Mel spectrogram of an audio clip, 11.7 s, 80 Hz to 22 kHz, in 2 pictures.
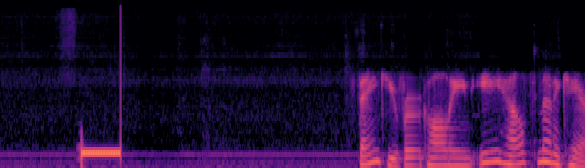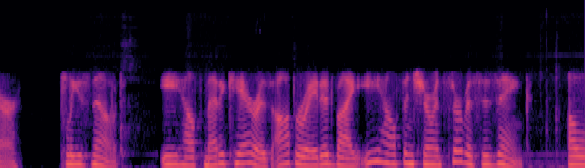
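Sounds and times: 
low hum: 0.0s - 11.7s
telephone busy tone: 0.8s - 1.2s
speech: 3.6s - 11.7s.

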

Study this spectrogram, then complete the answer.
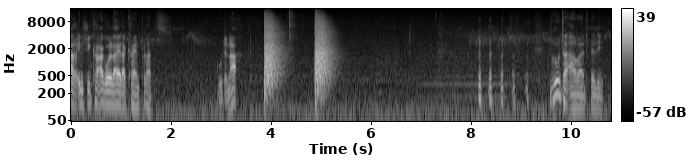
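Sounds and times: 
speech: 0.0s - 1.9s, 2.9s - 3.4s, 8.2s - 10.7s
gunshots: 3.9s - 5.4s
laughter: 7.5s - 9.6s.

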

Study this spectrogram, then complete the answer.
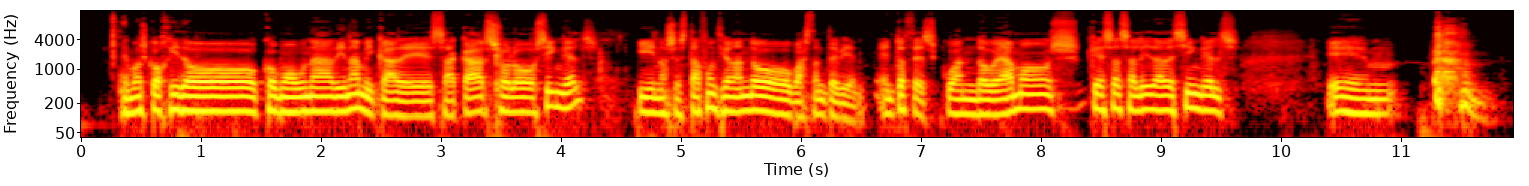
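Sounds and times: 
speech: 0.3s - 11.8s
person coughing: 11.2s - 11.9s.

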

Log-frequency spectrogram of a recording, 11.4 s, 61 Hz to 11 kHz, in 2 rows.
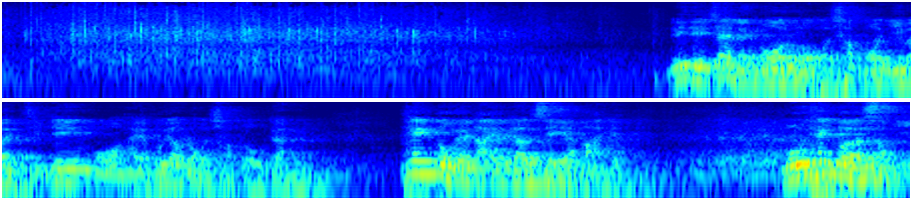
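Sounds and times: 
audience at a live show clapping: 0.0s - 3.7s
speech: 4.2s - 9.7s, 10.5s - 11.3s
laughter: 9.9s - 11.3s.

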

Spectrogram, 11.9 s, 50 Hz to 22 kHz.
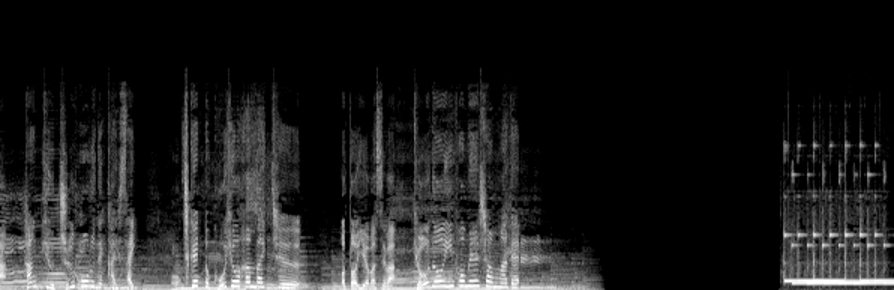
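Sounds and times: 
speech: 0.4s - 7.0s
electronic doorbell-style chime marking a quiz deadline: 10.4s - 11.9s.

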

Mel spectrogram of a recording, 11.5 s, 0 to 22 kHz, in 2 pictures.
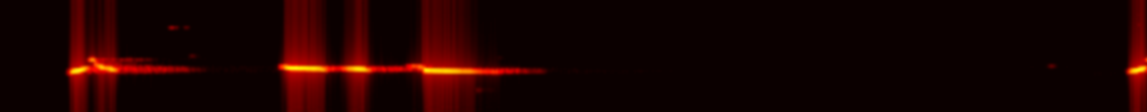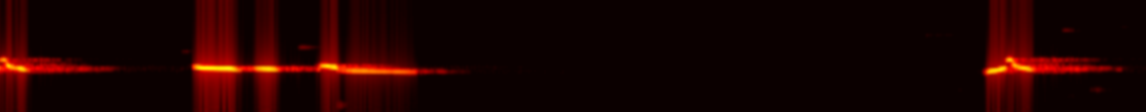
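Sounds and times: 
quail whistling call: 0.4s - 2.6s, 5.6s - 7.9s, 10.7s - 11.3s.

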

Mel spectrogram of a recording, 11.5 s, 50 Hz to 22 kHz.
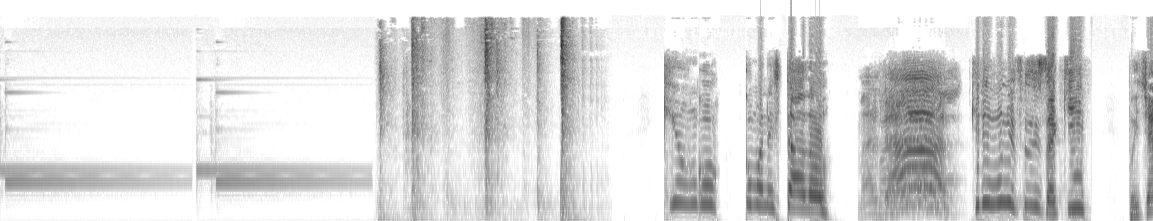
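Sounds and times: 
sustained electronic doorbell chimes: 0.0s - 3.8s
loud sharp clattering knocks and thumps: 3.8s - 6.1s
speech: 6.7s - 11.5s.

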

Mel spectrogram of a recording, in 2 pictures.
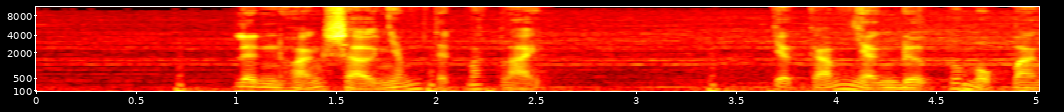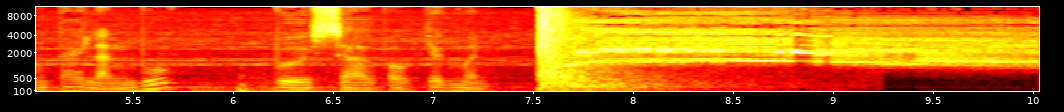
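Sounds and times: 
speech: 1.0s - 2.7s, 3.7s - 8.1s
girl screaming in fright: 7.8s - 10.0s.

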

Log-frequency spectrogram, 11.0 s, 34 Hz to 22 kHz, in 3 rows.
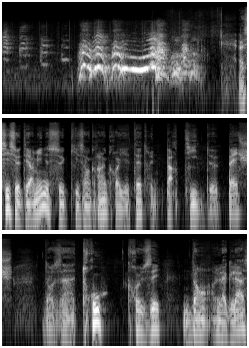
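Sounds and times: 
hunters' dog barking and yelping: 0.0s - 3.1s
speech: 3.6s - 11.0s.

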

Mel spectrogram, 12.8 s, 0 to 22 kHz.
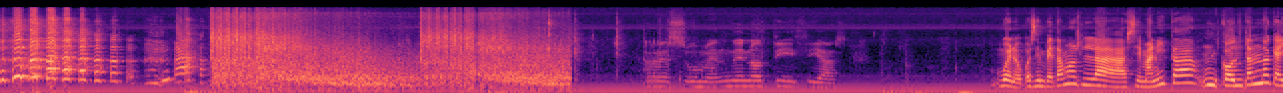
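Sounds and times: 
laughter: 0.0s - 2.1s
gunfire bombardment sound effect: 2.1s - 5.8s
speech: 7.6s - 8.5s, 10.0s - 12.8s.

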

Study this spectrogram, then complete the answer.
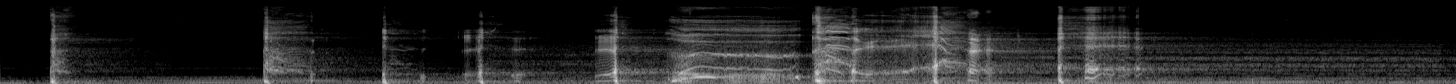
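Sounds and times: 
strained moaning vocal sounds: 0.0s - 14.5s
painful dry coughing: 0.5s - 1.2s, 2.6s - 5.4s, 6.0s - 11.8s.

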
